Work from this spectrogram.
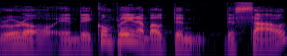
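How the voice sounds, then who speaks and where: Lively intonation and a moderate pace mark this speaker with a Brazilian accent. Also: man. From southern Brazil. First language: Portuguese. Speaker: amateur stand-up comedian. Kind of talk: casual interview.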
